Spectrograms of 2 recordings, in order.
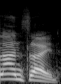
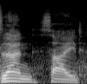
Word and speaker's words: land side: Have you bolts for that landslide also? I said it wrong. It's land side, not land slide.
